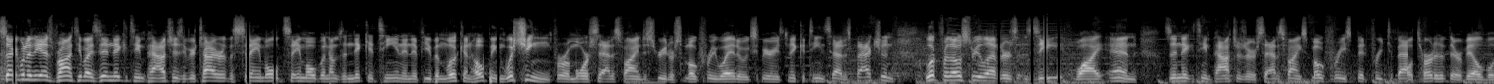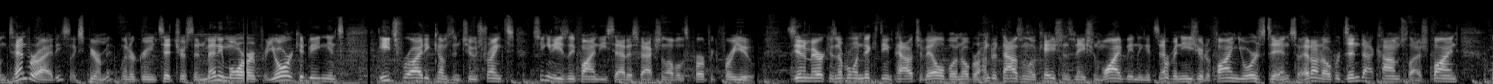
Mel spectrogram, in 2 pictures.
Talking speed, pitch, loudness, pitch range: 250 wpm, 140 Hz, -24 LUFS, 125-150 Hz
